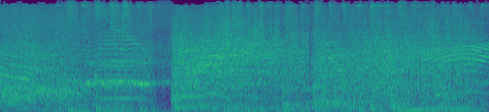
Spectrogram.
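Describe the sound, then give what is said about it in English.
A squad car engine revs and takes off at high speed on gravel, with a growling rumble and tonal engine whine, a brief break, then a renewed roar of the motor. “You rev the engine! Wake up the stinking neighbors! Yeah! Ah, ah, ah. And then you take off at high speed! Splattering gravel and run down all their mailboxes!”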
